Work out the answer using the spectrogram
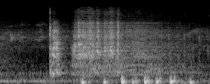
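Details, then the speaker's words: Honda Supra Fit motorcycle is hard to start on the electric starter: it whirs, catches briefly with uneven puffs, then dies. It starts at once on the kick starter. The suspected cause is leaking compression. "stater tangan ya ndak langsung hidup ya susah itu kayak mau hidup tapi langsung mati gitu enggak mau hidup langsung tapi kalau diengkol itu langsung hidup"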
